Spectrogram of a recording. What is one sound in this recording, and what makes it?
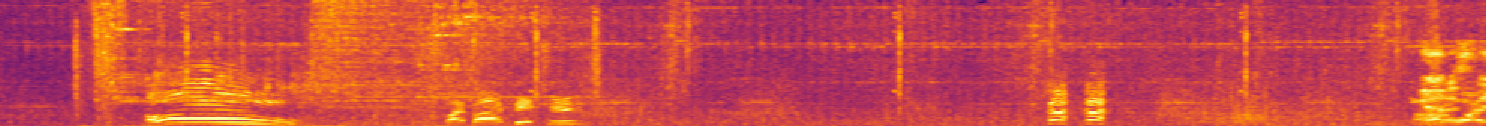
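Bright electronic chimes ring out in short rising and falling bursts.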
